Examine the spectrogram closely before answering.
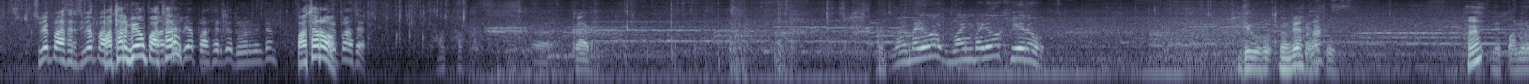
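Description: A young man talks loudly and with animation close by.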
